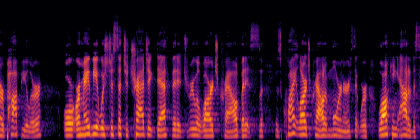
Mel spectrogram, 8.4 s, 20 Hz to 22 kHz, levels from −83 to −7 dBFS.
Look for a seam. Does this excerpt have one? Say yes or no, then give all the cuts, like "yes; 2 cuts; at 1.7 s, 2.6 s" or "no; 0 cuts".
yes; 1 cut; at 5.2 s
